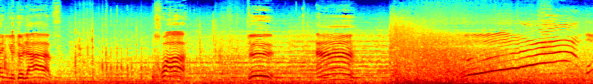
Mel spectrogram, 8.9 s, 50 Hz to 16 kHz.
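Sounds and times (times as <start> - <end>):
speech: 0.0 - 1.0, 2.3 - 3.0, 3.7 - 6.0, 7.0 - 7.5
huge explosion of detonated explosives: 5.8 - 8.8.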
